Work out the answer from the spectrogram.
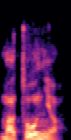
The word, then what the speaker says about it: Matonya: it's an artist called matonya and uh it's it's pronounced looks like it's it's it is spelled just like you pronounce it m m-a-t-o-n-y-a and the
